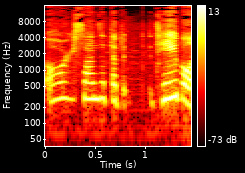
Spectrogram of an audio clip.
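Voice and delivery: mock flustered voice, high-pitched and fluttery. Recounting a breakfast with the Mad Hatter, retelling being flustered. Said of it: "I was getting all flustered".

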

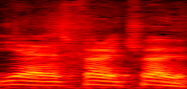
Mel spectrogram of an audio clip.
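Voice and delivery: talking through a mouthful. Asked about markets while eating chocolate, talking with a mouth full. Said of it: "Excuse me, I've got a mouthful of".

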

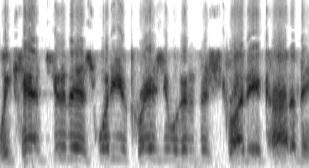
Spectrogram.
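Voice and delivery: play-acted high-pitched shrieking, screaming objection. Imitating people who disagree with the speaker: imitating people screaming. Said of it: "a lot of people who are screaming".

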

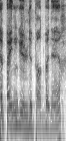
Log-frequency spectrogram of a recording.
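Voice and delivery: put-on booming voice. Retelling how a bank clerk said a line on the phone: imitating a big booming voice. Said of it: "il a fait avec sa grosse voix".

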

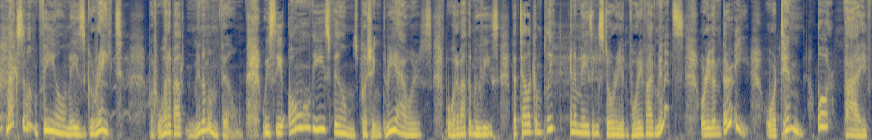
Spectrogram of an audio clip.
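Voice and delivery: sweet, tiny, cute fairy-like voice. Reading a listener's question aloud at a co-host's request, in a cute little fairy voice. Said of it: "reading this in a cute little fairy voice would rock my world".

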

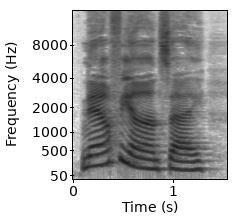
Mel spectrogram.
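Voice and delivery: lazy southern Texan drawl. Reading a story aloud, the narrator voices Helga addressing Belinda's fiancé, southern Texan drawl. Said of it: "drawled Helga in her southern Texan accent".

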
